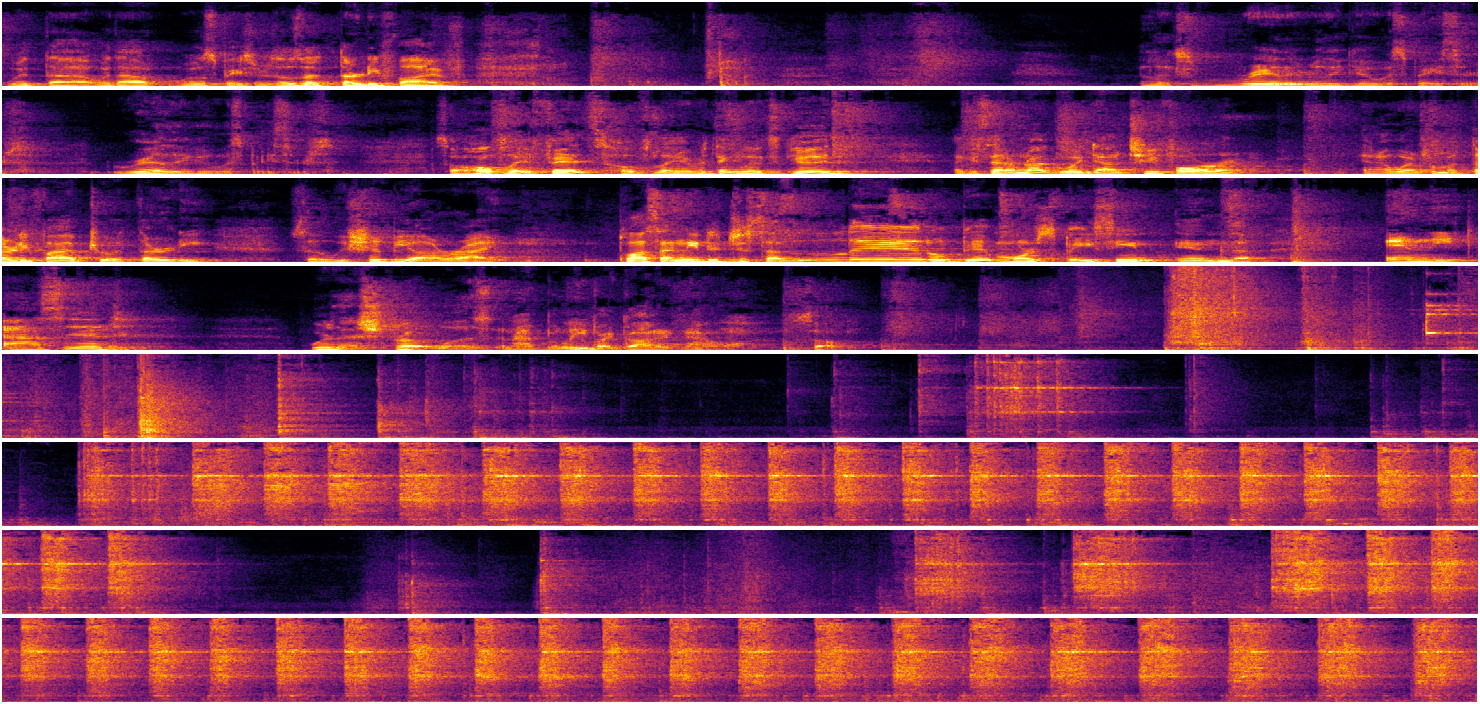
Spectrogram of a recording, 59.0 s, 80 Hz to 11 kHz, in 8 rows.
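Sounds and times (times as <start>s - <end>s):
hand ratchet clicking: 33.5s - 35.6s, 36.7s - 45.3s, 48.7s - 59.0s.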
